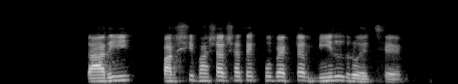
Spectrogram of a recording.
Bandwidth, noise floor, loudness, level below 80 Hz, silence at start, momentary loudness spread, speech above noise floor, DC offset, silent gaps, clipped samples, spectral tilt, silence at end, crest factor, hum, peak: 7.4 kHz; -89 dBFS; -20 LUFS; -64 dBFS; 0.9 s; 10 LU; 70 dB; under 0.1%; none; under 0.1%; -5.5 dB/octave; 0.6 s; 20 dB; none; -2 dBFS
